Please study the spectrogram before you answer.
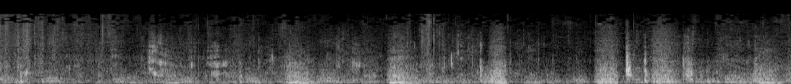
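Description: A bison gives deep, rough grunts and low rumbling snorts in uneven bursts about once a second.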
